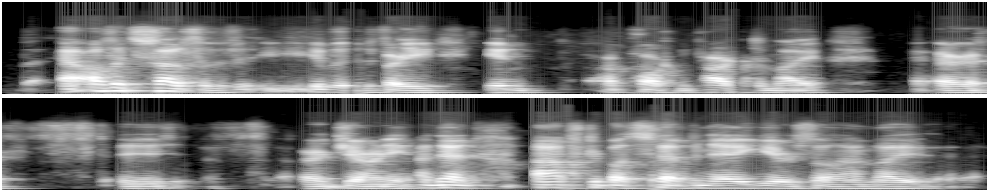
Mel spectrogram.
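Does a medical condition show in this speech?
Yes: covert stutter; severe childhood stutter, linked to adverse childhood experience, child guidance clinic, worse with teacher's punishment, covert since sobriety; still gets occasional blocks, uses voice as main working tool; stutters in mind more than aloud, avoids feared words, voice never feels own; here repeated sounds.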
